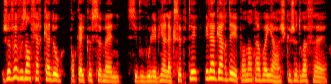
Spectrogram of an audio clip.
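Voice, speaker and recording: A woman's voice: lively intonation, normal speed, no room sound, studio quality, close to an everyday voice. A woman voicing a stout, harsh stepmother who gushes to guests and screeches at her stepdaughter. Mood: gushing. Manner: loud, effusive, shrill when angry.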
